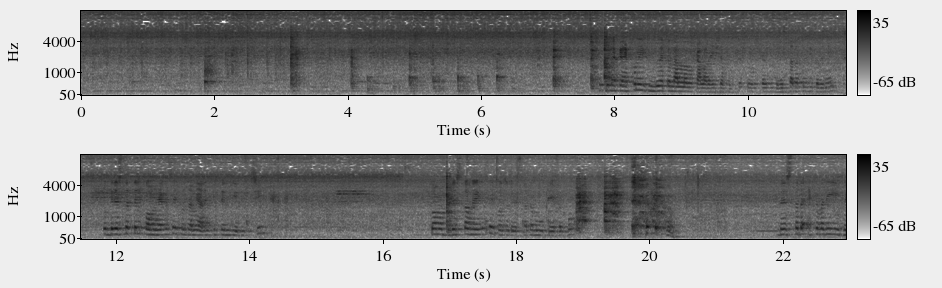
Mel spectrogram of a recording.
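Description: Onions sizzle in hot oil in a pan.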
